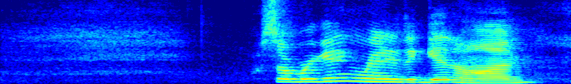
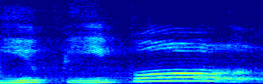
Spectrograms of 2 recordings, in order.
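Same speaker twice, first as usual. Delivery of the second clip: incredulous; 6 dB quieter, much slower than usual. Retold or imitated. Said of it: "And I was like".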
